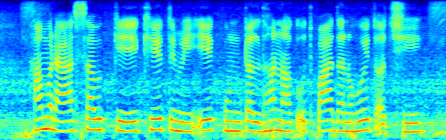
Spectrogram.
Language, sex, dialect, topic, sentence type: Maithili, female, Southern/Standard, agriculture, statement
